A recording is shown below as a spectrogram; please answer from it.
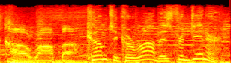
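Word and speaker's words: Carrabba's: kababa Kura it's a really easy name to pronounce it's karaba come to kabas for dinner enjoy chicken marsala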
